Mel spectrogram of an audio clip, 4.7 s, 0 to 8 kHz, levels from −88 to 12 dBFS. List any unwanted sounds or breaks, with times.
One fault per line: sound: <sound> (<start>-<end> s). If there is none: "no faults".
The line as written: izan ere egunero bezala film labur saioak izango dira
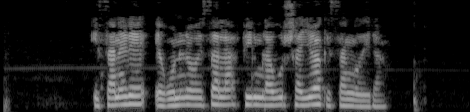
no faults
